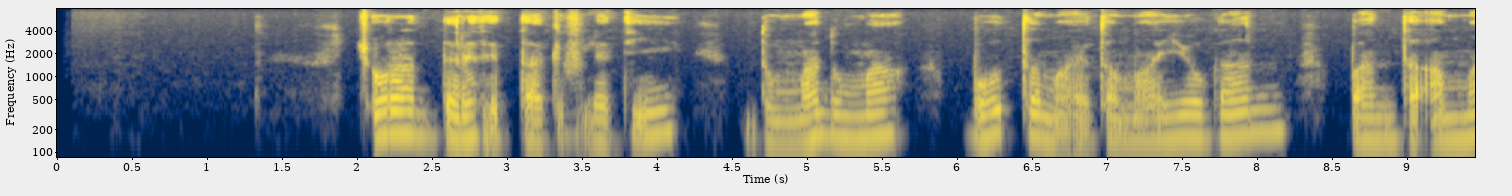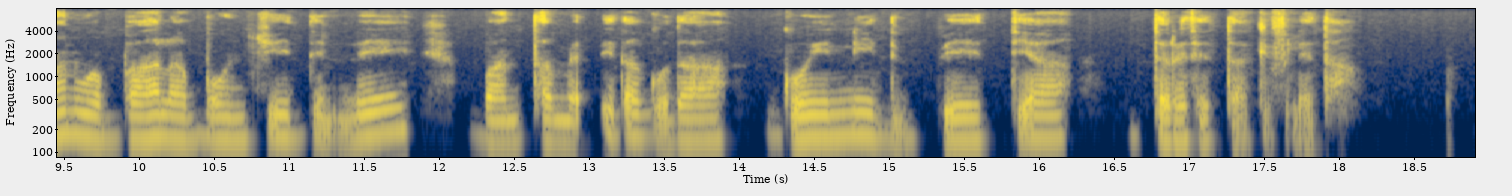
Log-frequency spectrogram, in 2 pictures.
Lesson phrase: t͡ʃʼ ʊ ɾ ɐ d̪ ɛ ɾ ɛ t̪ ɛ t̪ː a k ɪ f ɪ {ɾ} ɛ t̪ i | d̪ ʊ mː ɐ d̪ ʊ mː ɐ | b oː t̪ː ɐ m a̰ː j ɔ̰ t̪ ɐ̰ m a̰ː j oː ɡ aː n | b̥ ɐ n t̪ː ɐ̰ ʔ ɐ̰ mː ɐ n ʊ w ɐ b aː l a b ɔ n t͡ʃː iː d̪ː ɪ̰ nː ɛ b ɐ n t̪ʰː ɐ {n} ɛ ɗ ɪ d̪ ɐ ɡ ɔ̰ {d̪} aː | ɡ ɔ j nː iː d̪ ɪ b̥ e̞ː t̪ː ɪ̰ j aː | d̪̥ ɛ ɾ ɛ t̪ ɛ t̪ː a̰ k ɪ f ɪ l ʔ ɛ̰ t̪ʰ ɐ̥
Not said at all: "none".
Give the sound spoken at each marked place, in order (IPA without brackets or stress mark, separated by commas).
l, m, d̪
